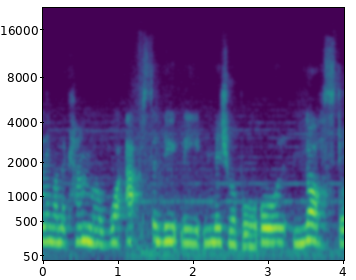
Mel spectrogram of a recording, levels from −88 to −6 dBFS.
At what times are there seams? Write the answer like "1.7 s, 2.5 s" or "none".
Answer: 2.8 s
